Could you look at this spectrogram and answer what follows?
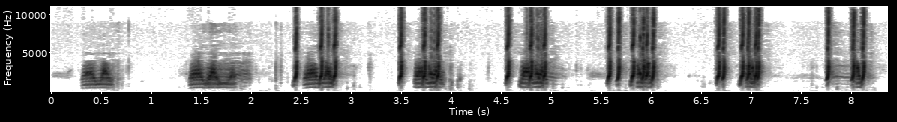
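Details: Quail calling on a winter evening: a few harsh nasal bursts, then a run of sharp clicking notes each followed by a short buzzy burst, repeated about once a second.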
